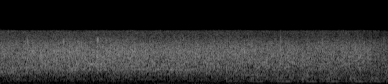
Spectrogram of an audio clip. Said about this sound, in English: If you can clap your hands, you receive it.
